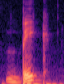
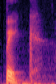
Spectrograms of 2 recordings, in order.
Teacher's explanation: So, itu adalah cara mengucapkan suara B dalam bahasa Inggris dengan mana kita bandingkan pada suara P. Yang mana keduanya sebenarnya memiliki tempat produksi yang sama, yaitu di bibir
